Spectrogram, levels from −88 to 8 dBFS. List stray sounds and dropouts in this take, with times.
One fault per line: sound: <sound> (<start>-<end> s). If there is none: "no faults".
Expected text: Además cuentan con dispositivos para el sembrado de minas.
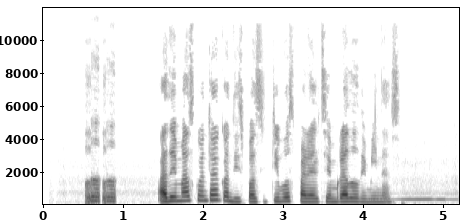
sound: laugh (0.5-0.9 s)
